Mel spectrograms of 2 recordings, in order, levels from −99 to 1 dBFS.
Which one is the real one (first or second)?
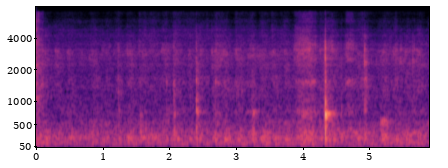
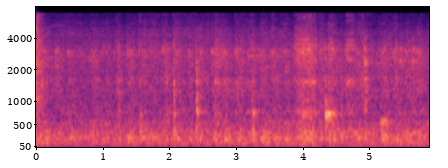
second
